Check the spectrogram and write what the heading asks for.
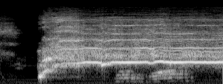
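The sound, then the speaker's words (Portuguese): A burning, clawed creature's piercing, sustained shriek bursts in abruptly after a brief silence and holds at full loudness, harsh and high-pitched, with faint low rumbling underneath. “e ela solta um grito, um guincho, cara.”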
